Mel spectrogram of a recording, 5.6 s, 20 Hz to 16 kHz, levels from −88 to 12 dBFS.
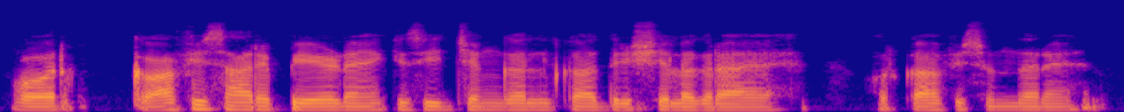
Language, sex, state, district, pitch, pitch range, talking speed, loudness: Hindi, male, Uttarakhand, Uttarkashi, 105 Hz, 105-115 Hz, 170 wpm, -19 LUFS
